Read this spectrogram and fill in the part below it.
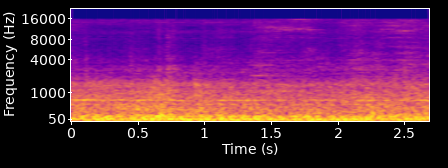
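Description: A long train rumbles past on a railway in Candeias, Minas Gerais, a steady broadband roar that holds level for the whole stretch, with no voices over it.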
